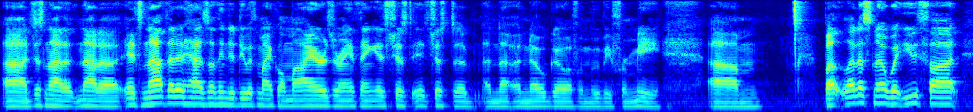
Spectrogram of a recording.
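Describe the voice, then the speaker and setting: A man hosting a casual movie review vlog, speaking bluntly in a halting, conversational way. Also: on the low side. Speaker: host of a movie night video channel.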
